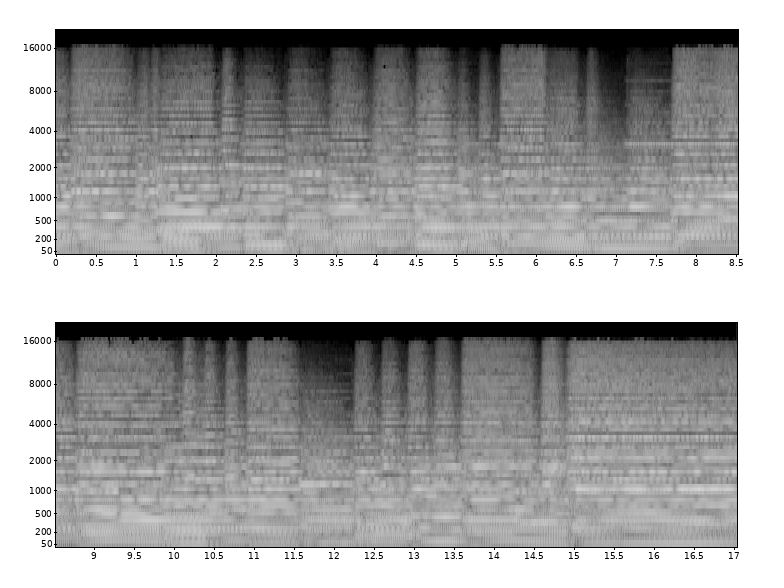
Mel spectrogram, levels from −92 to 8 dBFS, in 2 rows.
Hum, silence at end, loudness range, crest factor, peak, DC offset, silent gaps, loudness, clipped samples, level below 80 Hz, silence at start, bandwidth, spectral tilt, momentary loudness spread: none; 0 s; 4 LU; 14 dB; -2 dBFS; under 0.1%; none; -15 LUFS; under 0.1%; -32 dBFS; 0 s; 17 kHz; -3.5 dB/octave; 6 LU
